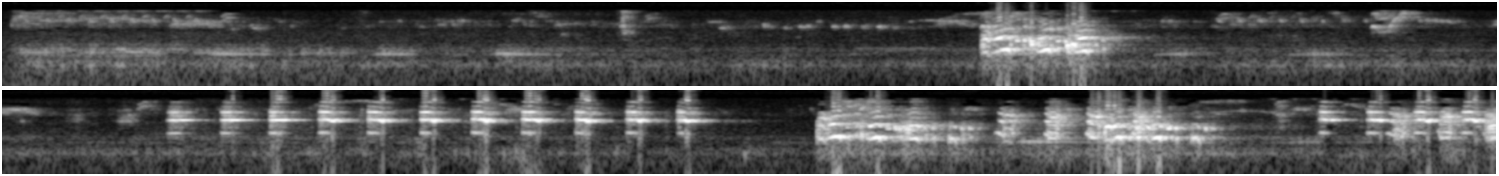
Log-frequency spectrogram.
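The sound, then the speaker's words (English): Wild turkey gobbling at an early morning roost, along with loud bursts, a rapid, evenly spaced run of sharp calls and further clustered calling. Quiet stretches separate the bursts, and no voices are heard. “He obviously was gobbling in the dark, and she started in, and I knew I had to kind of just get with her and start mimicking her. It's a great clip here to listen for an early morning roost setup.”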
